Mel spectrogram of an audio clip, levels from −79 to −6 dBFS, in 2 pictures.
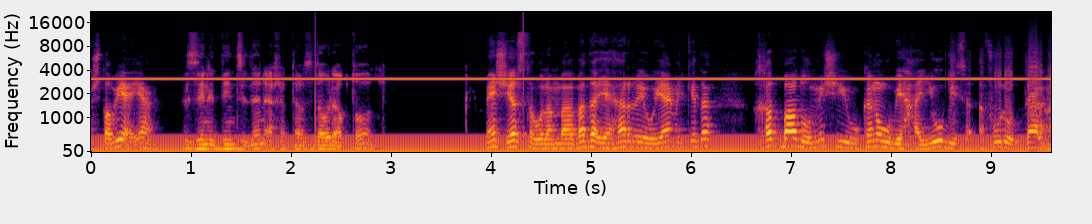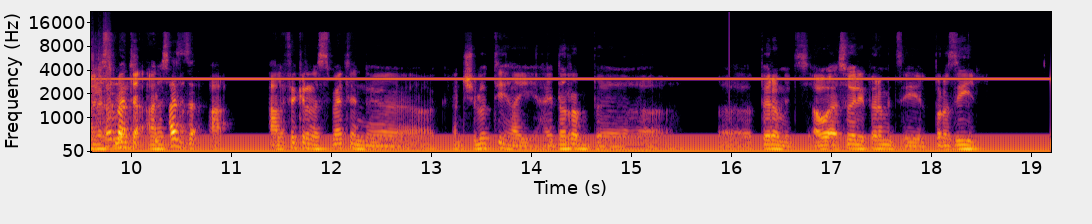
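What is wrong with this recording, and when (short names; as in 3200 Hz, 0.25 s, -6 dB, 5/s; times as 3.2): hum 60 Hz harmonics 8 -27 dBFS
tone 3100 Hz -27 dBFS
2.25 pop -7 dBFS
4.33 pop -4 dBFS
8.55–9.85 clipped -16 dBFS
15.99 pop -8 dBFS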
